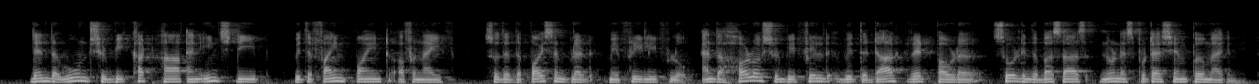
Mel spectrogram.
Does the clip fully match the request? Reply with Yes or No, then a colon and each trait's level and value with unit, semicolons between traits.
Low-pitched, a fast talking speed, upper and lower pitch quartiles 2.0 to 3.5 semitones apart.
Yes: low, 125 Hz; fast, 215 wpm; narrow, 2.6 semitones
